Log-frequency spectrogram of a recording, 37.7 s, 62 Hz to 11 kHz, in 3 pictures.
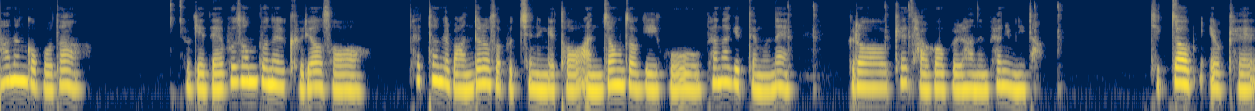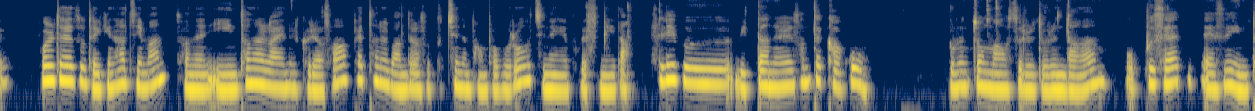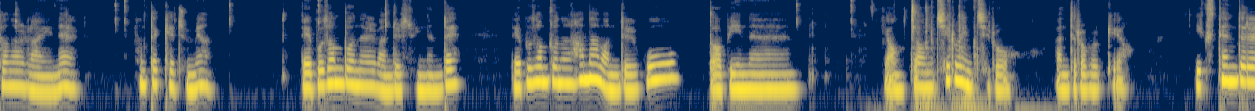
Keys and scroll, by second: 34.0-35.3 typing.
